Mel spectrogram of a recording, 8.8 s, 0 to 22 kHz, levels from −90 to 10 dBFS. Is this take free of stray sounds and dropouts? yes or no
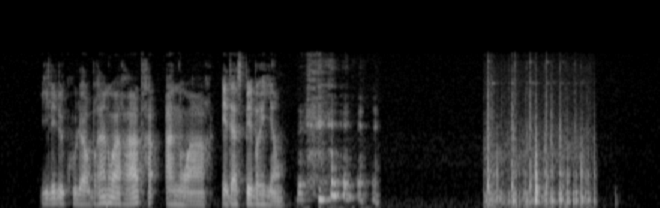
no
